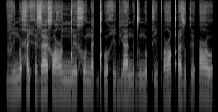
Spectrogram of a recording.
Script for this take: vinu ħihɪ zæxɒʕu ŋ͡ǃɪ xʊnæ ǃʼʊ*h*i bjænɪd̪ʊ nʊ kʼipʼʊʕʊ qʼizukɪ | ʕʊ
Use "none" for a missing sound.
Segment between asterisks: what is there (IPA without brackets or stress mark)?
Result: h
